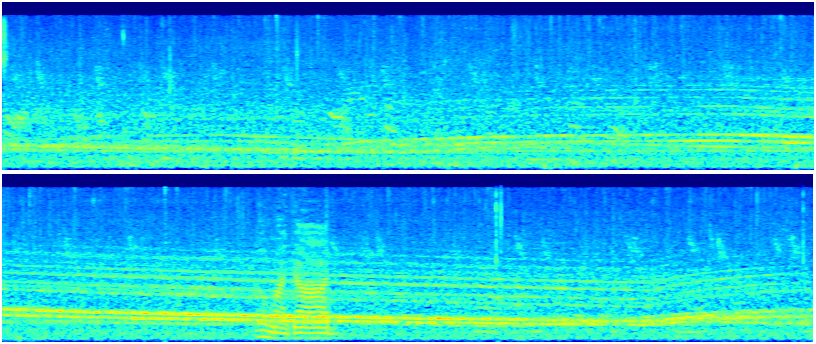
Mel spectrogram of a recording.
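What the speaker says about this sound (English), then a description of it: "Tornado sirens. You guys hear that? Tornado sirens." Tornado sirens wail in a long, rising and falling tone, moderately distant, over a steady hiss of heavy rain during a storm, with a brief higher sweep partway through.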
